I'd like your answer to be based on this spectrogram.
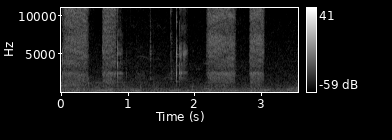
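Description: Aerosol or spray gun applying a coat of paint to Land Rover parts during a restoration: four separate hissing bursts, each about half a second, with quiet gaps between them, fairly close.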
